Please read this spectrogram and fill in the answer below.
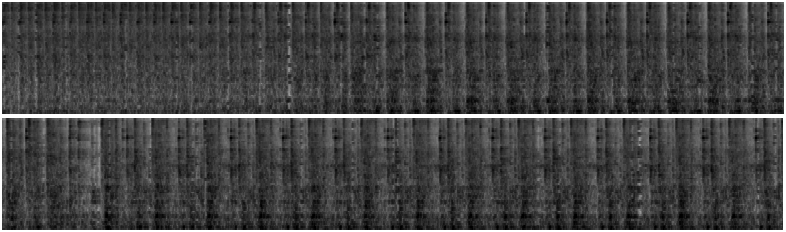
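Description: Homemade five-cylinder compressed-air engine running on the bench: a rapid, even rattle of mechanical knocks. It falters briefly about nine seconds in, then carries on.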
